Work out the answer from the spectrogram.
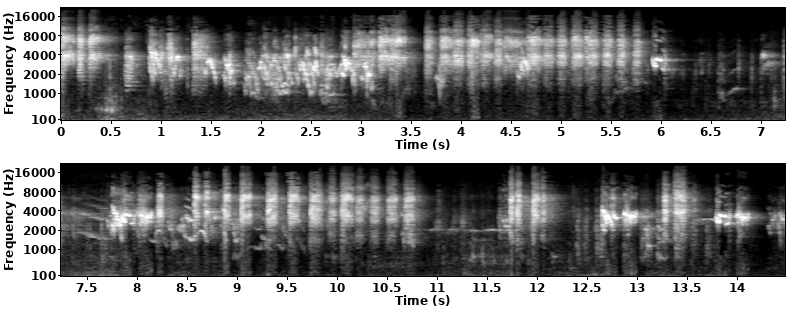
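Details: Pet budgerigars chirping: dense, scratchy warbling chatter in quick rapid bursts, pausing briefly near six seconds and again after eleven seconds, with short squawky notes mixed in; no other sounds stand out.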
